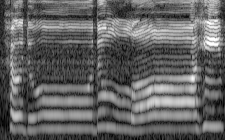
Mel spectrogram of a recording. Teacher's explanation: دیکھیے یہاں پر بھی ہم لفظ اللہ کو موٹا پڑھ رہے ہیں، کیوں؟ اس لیے کہ اللہ سے پہلے پیش ہے، اور یہاں پر ہم اس لیے کھینچ رہے ہیں کہ یہاں پر ہو رہا ہے واو مدہ کا قاعدہ، واو جس پر جزم ہے اور اس سے پہلے پیش ہے تو اس کو ہم کھینچ کر پڑھیں گے۔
